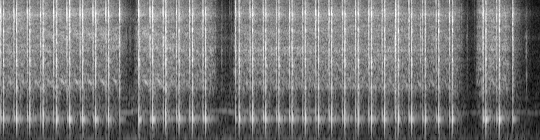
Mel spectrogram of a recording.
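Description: Electric toy gel blaster firing on full auto: a fast, even rattle of clicks over a steady motor tone, in four bursts with short breaks between them.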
